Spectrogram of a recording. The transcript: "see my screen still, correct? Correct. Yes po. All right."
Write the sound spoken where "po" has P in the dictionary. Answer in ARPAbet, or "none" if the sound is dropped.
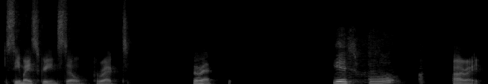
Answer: F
